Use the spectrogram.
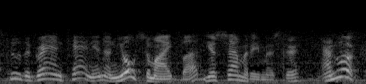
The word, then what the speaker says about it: Yosemite: It isn't Yosemite, it's Yosemite.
